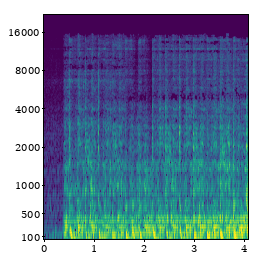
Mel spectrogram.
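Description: Electronic dance music with a steady beat played loud through a pair of 1000 W, 8-ohm speakers wired in parallel to 4 ohms, driven by a DIY IRS2092S 500 W pure class D amplifier. It cuts in suddenly about half a second in and grows a little louder: the amplifier's first sound test.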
